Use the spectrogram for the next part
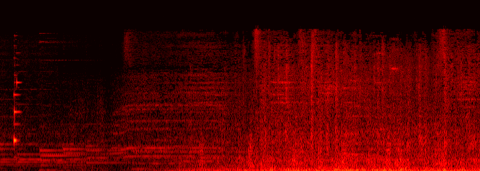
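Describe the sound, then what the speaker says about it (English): In the video game Genshin Impact, a train starts with a short clank, then a low rumble of rolling wheels builds steadily and holds as a loud, continuous roar. "The train will be escorted to its destination by Fatui."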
